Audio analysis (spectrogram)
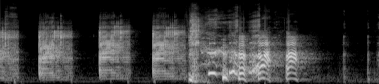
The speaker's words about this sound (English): I think you should be sorry you doubted Fart Keyboard was a thing.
